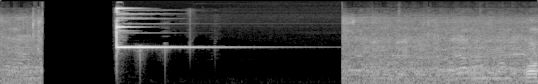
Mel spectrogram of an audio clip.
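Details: A single clear metallic ding rings out after a brief silence and slowly fades, followed by a steady background murmur of outdoor noise at a cattle sale.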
